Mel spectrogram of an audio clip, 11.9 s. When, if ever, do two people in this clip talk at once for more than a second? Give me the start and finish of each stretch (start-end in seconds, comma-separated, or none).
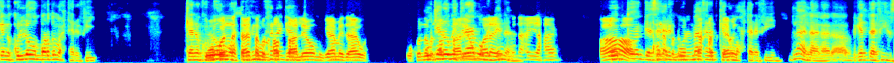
2.8-4.1, 5.7-6.9, 8.1-9.9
